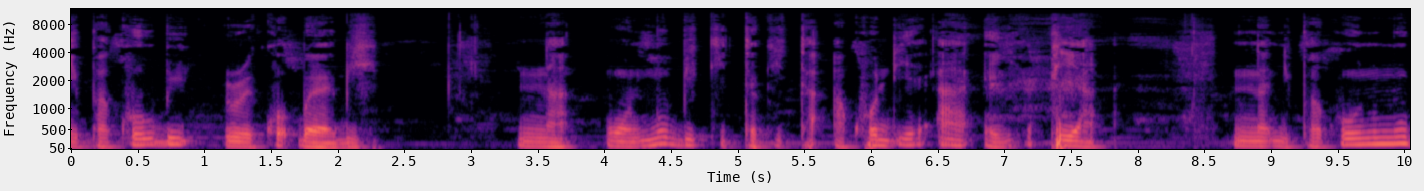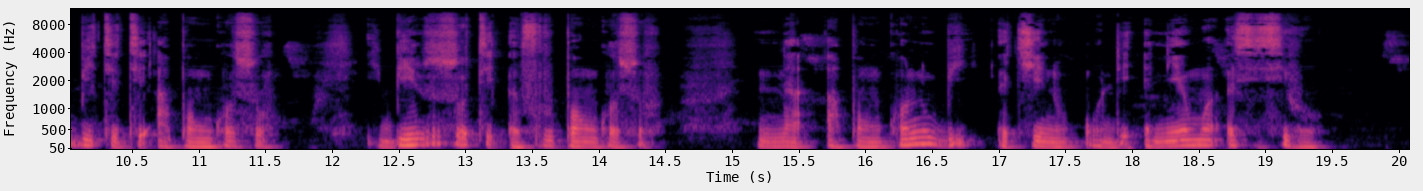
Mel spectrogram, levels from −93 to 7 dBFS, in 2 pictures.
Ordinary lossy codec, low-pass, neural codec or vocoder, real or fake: MP3, 48 kbps; 10.8 kHz; none; real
